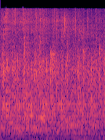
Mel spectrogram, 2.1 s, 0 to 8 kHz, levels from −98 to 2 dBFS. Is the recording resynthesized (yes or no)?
no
